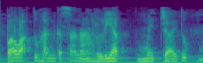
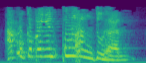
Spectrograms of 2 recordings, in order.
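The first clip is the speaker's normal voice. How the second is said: high, loud begging; man begging Jesus to let him stay, loud; pleading cry; 10 dB louder than usual. Retold or imitated. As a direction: plead to go home.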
